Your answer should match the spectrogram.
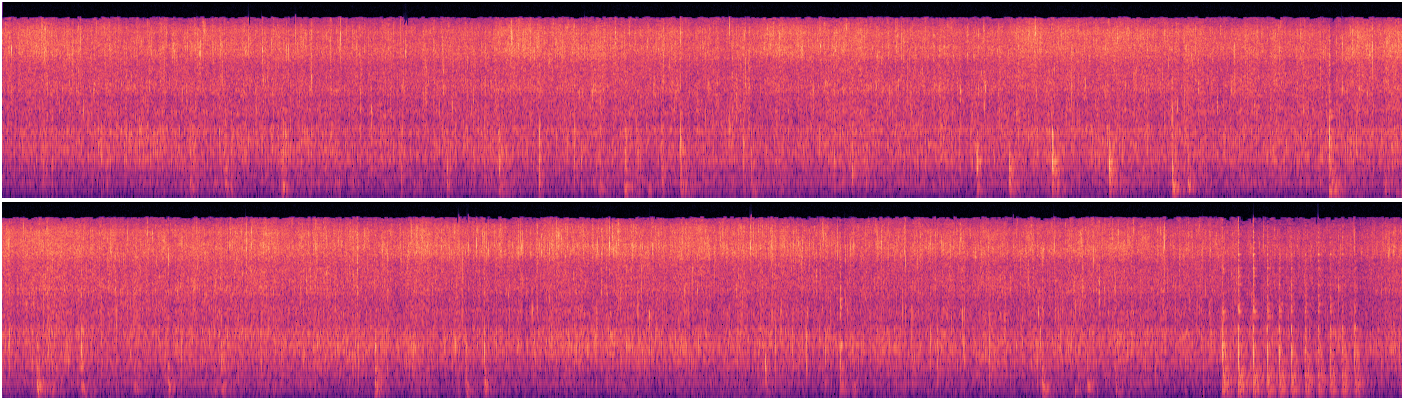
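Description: Mixed seafood (prawns, squid, hake, mussels and monkfish) sizzling in a hot frying pan while it is stirred with a wooden spoon, a steady frying hiss broken by occasional sharp pops and clicks. Near the end comes a short, fast run of regular ticks.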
